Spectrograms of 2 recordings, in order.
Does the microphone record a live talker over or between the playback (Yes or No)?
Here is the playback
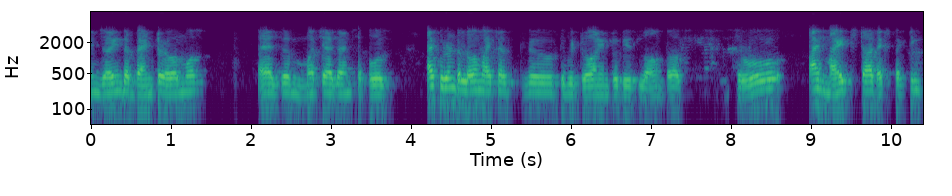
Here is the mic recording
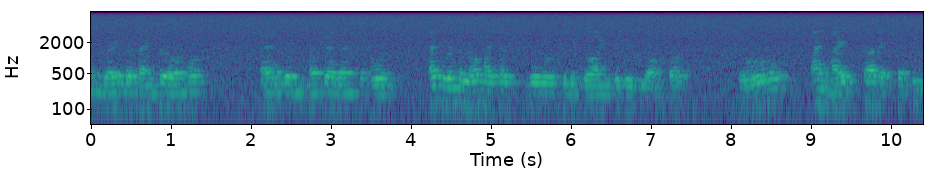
No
